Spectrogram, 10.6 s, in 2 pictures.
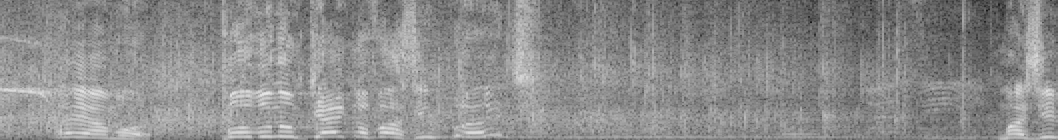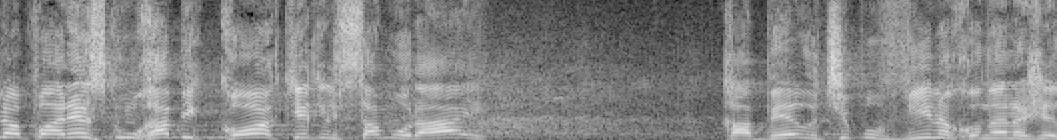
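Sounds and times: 
applause: 0.0 - 5.4
speech: 0.3 - 2.8, 5.0 - 7.9, 8.9 - 10.5
laughter: 7.4 - 8.9.

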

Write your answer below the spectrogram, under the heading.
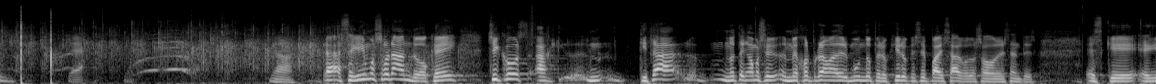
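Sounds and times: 
speech: 0.0 - 1.5, 2.7 - 11.5
audience applause: 0.0 - 4.6.

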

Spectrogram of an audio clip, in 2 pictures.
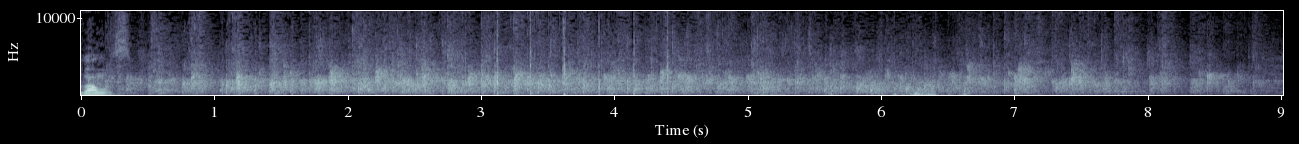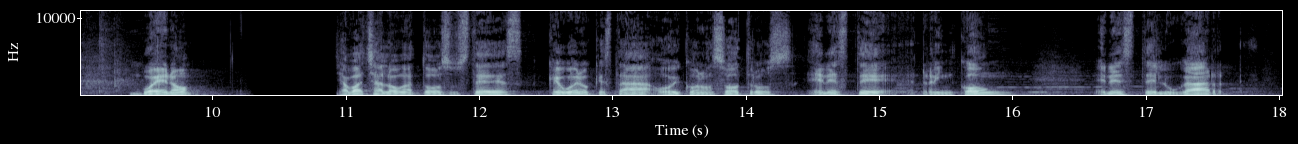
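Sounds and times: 
speech: 0.0 - 0.4, 9.5 - 10.0, 11.0 - 17.7
audience applause: 0.0 - 9.4.

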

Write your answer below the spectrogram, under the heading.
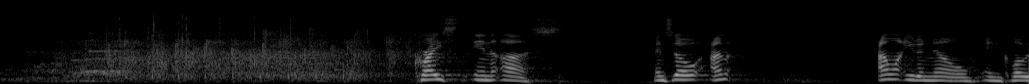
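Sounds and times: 
crowd applause: 0.0 - 4.2
speech: 4.2 - 5.6, 6.6 - 7.4, 8.8 - 10.2.

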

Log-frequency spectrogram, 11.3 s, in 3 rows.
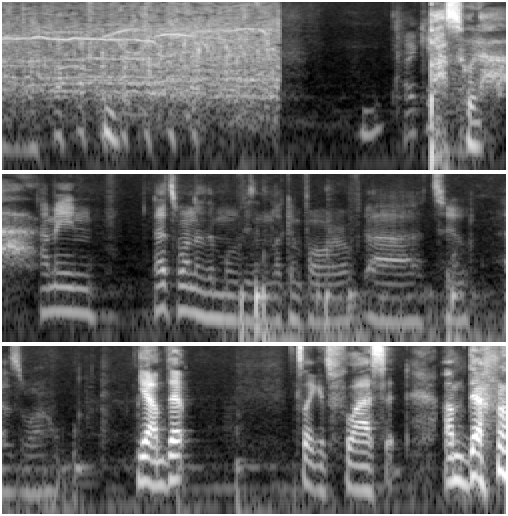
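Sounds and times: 
audience clapping: 0.0 - 2.1
laughter: 0.0 - 2.1
speech: 0.5 - 1.7, 2.7 - 11.3.

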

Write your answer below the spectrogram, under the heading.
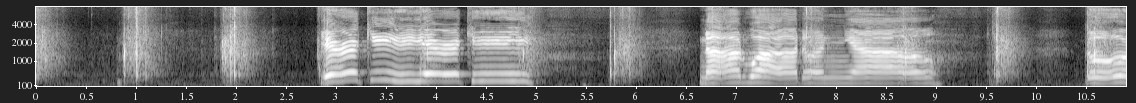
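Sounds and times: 
slow hard hand claps: 0.0 - 2.3, 5.7 - 6.2, 7.6 - 8.0, 8.6 - 10.8
speech: 2.8 - 5.1, 6.6 - 9.7, 10.5 - 10.8.

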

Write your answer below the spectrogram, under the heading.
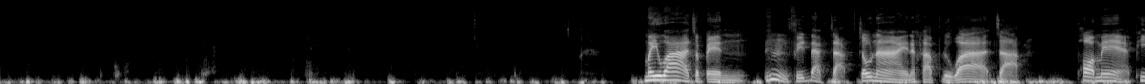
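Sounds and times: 
speaker sipping a drink of water: 0.8 - 6.0
speech: 6.4 - 11.4.

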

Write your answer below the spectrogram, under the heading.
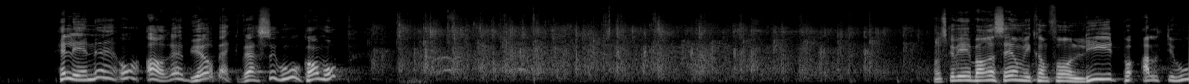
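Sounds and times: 
speech: 0.6 - 3.6, 9.4 - 11.8
audience applause: 3.7 - 9.8.

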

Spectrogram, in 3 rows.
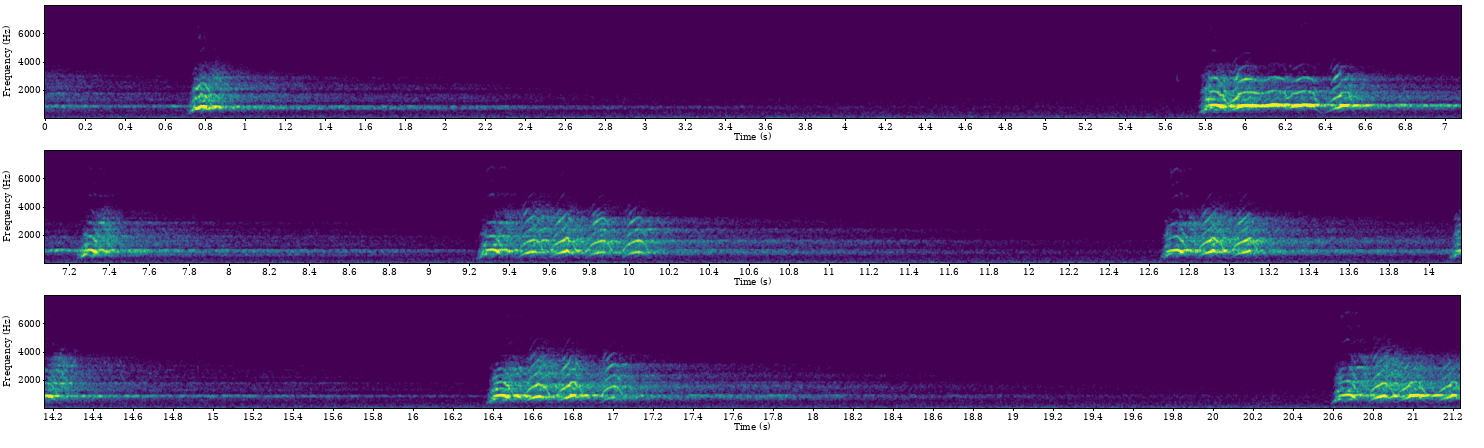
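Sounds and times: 
coyote yipping and howling: 0.0 - 2.5, 5.8 - 11.2, 12.7 - 15.7, 16.4 - 18.3, 20.6 - 21.2.

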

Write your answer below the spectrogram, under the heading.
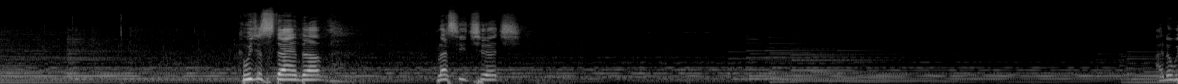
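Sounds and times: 
church audience applause: 0.0 - 6.4
speech: 2.4 - 3.5, 4.4 - 5.3.

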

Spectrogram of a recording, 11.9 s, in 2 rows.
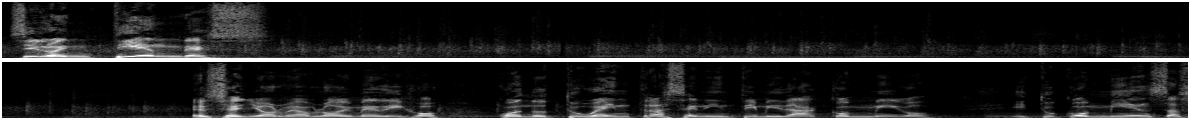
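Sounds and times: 
audience applause: 0.0 - 9.0
speech: 0.1 - 1.4, 6.9 - 11.8.

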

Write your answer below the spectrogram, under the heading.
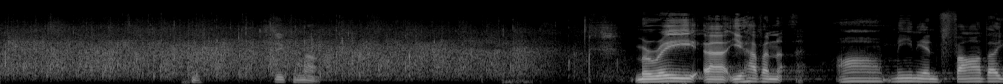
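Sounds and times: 
audience applause: 0.0 - 5.9
speech: 1.9 - 2.2, 2.8 - 3.4, 6.3 - 10.0.

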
